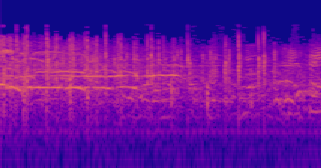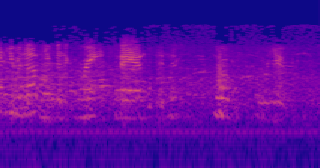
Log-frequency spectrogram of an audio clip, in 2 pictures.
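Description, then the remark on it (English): A crowd of baseball fans cheers loudly at the Zion Pioneers' league championship trophy presentation. Shrill whistles sound near the start and scattered clapping runs throughout. The roar of many voices holds steady, then thins slightly toward the end. “There it is. The cheer once again.”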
